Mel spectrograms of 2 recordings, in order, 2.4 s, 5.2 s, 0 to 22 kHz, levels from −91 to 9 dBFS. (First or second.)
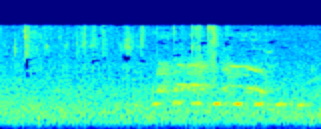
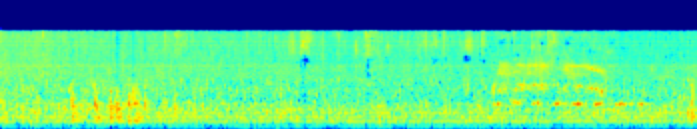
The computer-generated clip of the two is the second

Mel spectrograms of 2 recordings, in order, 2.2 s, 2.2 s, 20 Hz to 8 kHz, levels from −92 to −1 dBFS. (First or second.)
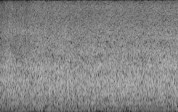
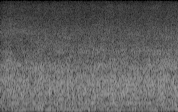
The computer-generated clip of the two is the second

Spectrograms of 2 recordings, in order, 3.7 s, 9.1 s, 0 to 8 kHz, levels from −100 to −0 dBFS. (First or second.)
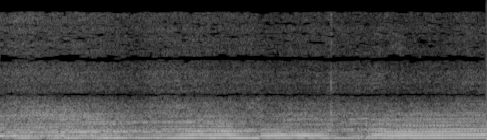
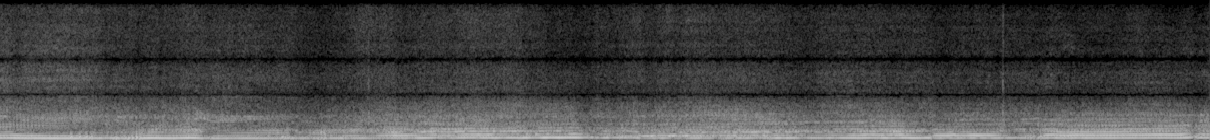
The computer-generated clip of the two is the second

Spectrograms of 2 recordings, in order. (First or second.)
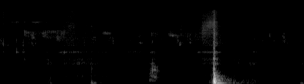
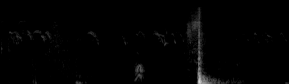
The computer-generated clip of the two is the first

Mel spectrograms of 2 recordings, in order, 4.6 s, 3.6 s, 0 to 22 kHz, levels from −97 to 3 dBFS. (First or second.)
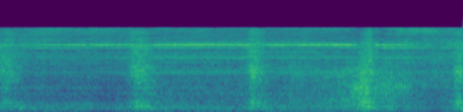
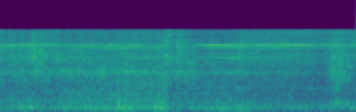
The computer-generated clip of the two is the first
